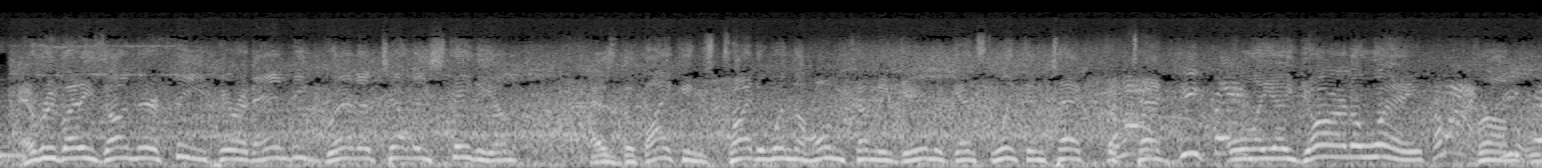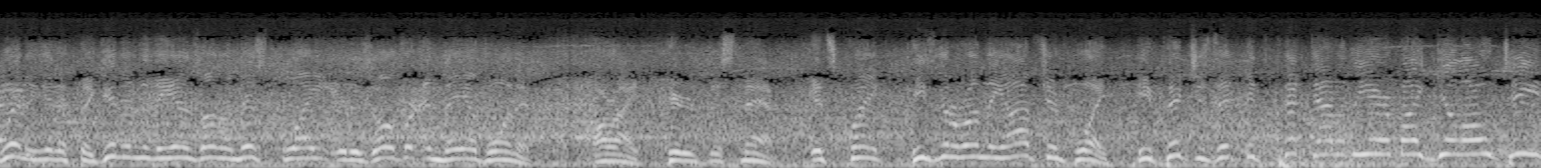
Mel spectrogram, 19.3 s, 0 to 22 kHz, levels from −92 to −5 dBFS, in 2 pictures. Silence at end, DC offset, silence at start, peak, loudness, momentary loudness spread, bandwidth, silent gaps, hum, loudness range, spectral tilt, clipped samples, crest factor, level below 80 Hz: 0 s; under 0.1%; 0 s; -8 dBFS; -22 LUFS; 3 LU; 14.5 kHz; none; none; 1 LU; -5 dB/octave; under 0.1%; 14 dB; -38 dBFS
